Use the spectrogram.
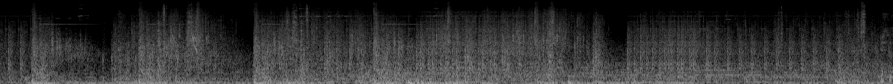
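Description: Gunfire from turrets and enemy fighters in the game Fallout: Tale of Two Wastelands: dense, continuous volleys of shots and mechanical clatter, loud and sustained, with only brief gaps.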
